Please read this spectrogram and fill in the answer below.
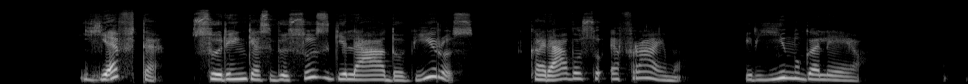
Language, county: Lithuanian, Šiauliai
